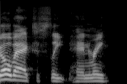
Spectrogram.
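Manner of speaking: ordinary delivery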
